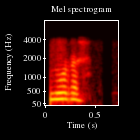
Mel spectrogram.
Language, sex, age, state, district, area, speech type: Maithili, female, 45-60, Bihar, Araria, rural, conversation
